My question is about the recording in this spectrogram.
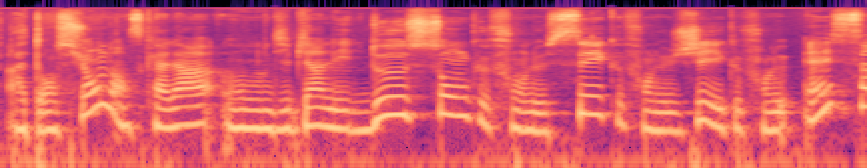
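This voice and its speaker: Chatty teacher woman, mellow voice. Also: lowish voice, animated. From France. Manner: chatty, explanatory, many filler pauses. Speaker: teacher and parenting coach. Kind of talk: informal video lesson to parents.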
